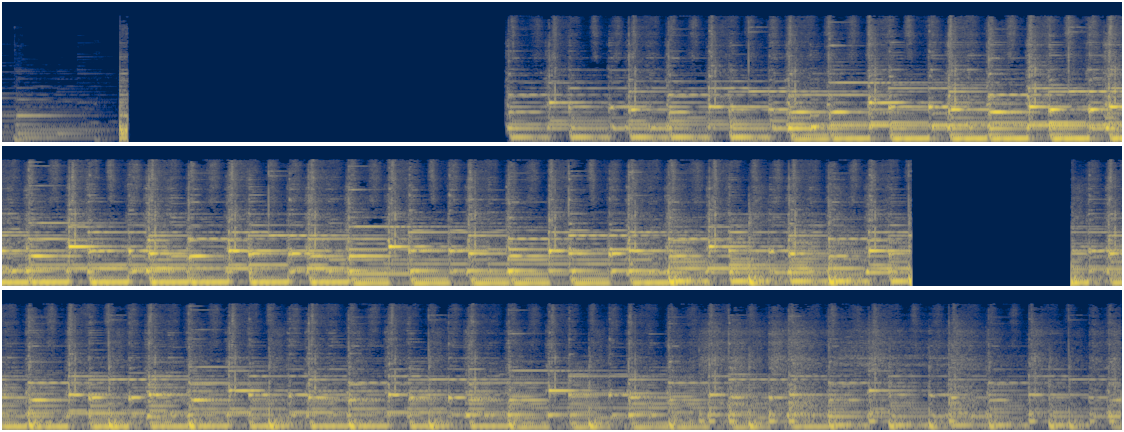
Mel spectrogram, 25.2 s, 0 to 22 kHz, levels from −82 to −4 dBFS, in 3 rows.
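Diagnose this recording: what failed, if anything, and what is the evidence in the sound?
An audio dropout to silence runs from 15.23 s to 16.43 s, about 1.2 s long. The sound stops abruptly mid-flow and returns just as abruptly. The gap is silent, with no room tone or noise floor underneath. The failure is likely at the input stage, such as a lost device connection, a broken link or a brief mute, while the recorder kept writing silence. Whatever occurred during that stretch is gone.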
